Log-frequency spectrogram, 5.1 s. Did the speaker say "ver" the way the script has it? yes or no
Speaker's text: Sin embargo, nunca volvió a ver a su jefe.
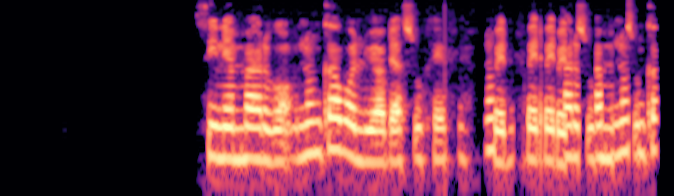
no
